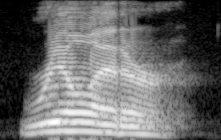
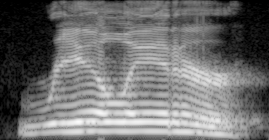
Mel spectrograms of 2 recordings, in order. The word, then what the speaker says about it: realtor: real estate agent, and he said, realtor, realtor. Okay, if you are a realtor, okay, there's two syllables. Number one, you don't say docator, so why would you say realtor? Let's stay professional.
